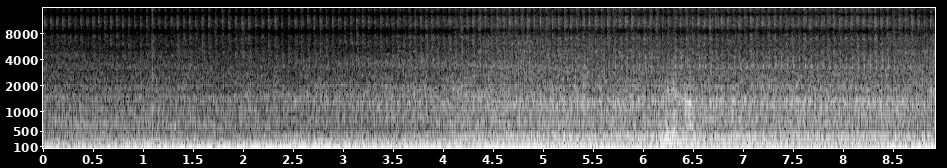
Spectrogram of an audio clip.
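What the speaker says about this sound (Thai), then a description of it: "ผมฟังเสียงเครื่องครับ ตัวนี้เครื่องฟรีดีมากเลยนะครับ" A used 200cc three-wheeler engine idling, a loud, steady, close mechanical drone with a constant low throb and vibration, while someone talks over it.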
